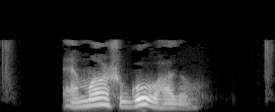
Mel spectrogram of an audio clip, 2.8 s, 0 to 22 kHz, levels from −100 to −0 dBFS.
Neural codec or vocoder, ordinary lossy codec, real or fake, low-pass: none; MP3, 24 kbps; real; 7.2 kHz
